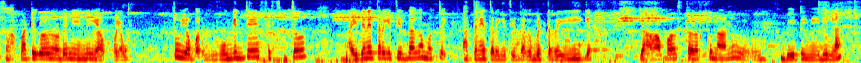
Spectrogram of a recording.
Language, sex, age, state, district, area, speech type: Kannada, female, 18-30, Karnataka, Gadag, rural, spontaneous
